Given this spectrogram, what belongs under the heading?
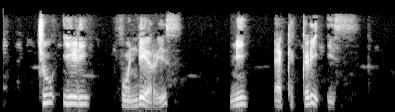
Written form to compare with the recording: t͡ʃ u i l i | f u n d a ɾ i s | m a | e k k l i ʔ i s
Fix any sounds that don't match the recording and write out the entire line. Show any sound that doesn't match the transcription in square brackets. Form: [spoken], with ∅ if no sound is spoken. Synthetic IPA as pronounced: t͡ʃ u i l i | f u n d [i] ɾ i s | m [i] | e k k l i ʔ i s

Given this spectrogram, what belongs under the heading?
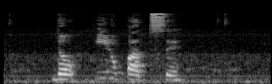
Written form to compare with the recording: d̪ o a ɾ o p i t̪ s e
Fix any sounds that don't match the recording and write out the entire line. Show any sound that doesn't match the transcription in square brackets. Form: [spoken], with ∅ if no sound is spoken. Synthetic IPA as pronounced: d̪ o [i] ɾ [u] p [a] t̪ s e

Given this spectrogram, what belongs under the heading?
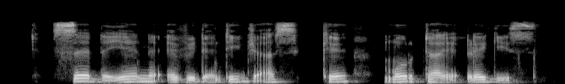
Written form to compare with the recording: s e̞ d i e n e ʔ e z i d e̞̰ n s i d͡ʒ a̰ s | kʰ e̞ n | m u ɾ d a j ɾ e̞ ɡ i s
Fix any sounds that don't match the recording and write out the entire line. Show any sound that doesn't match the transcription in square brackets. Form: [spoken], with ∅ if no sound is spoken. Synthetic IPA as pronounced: s e̞ d [j] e n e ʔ e [v] i d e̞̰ n [t] i d͡ʒ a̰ s | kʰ e̞ [∅] | m u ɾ [t] a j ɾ e̞ ɡ i s

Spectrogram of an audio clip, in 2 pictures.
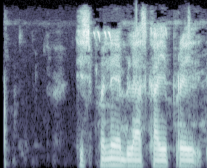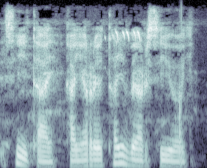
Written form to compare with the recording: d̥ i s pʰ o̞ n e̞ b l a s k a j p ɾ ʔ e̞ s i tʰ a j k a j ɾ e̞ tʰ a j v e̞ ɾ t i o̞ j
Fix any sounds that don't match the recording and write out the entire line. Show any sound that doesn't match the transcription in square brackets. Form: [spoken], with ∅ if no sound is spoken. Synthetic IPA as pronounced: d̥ i s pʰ o̞ n e̞ b l a s k a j p ɾ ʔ e̞ s i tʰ a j k a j ɾ e̞ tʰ a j v e̞ ɾ [s] i o̞ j

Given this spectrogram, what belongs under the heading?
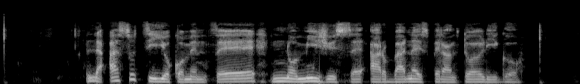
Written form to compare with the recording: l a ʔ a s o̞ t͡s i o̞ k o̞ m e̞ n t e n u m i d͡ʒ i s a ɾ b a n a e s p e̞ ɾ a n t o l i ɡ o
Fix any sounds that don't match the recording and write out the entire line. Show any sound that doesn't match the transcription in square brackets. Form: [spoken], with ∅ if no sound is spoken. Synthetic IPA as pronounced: l a ʔ a s o̞ t͡s i o̞ k o̞ m e̞ n [t͡s] e n [o] m i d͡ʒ i s a ɾ b a n a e s p e̞ ɾ a n t o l i ɡ o

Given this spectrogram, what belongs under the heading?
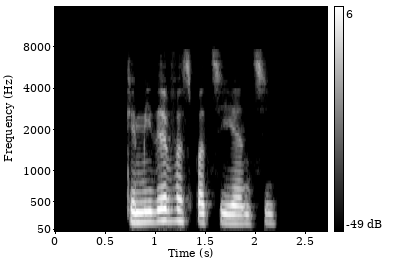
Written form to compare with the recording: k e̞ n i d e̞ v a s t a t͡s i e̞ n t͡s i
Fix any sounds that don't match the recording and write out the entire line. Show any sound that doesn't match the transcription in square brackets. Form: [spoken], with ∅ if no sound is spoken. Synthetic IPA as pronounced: k e̞ [m] i d e̞ v a s [p] a t͡s i e̞ n t͡s i

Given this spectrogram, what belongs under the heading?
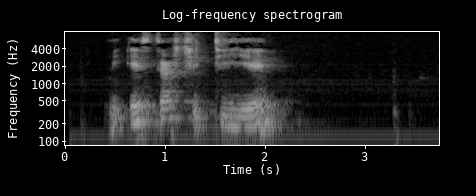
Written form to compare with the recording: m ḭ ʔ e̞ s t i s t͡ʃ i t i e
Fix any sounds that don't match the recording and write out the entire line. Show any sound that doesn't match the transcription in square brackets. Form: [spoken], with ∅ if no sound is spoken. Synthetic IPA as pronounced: m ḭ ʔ e̞ s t [a] s t͡ʃ i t i e

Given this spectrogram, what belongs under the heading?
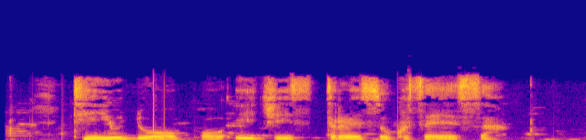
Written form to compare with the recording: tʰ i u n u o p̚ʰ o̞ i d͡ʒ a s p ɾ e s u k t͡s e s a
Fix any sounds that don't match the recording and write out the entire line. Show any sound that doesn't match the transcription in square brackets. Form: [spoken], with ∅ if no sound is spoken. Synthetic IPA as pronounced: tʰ i u [d] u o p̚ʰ o̞ i d͡ʒ [i] s [t] ɾ e s u k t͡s e s a

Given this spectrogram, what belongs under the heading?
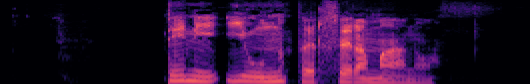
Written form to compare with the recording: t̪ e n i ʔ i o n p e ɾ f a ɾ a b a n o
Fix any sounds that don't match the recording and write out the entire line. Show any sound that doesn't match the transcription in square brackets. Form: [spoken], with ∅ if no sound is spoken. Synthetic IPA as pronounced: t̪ e n i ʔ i [u] n p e ɾ f [e] ɾ a [m] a n o

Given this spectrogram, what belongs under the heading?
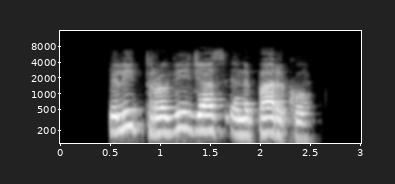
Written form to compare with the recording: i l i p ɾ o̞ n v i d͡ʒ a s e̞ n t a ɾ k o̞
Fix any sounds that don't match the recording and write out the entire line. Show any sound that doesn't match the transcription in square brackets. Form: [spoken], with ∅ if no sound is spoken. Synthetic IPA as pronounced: i l i [t] ɾ o̞ [∅] v i d͡ʒ a s e̞ n [p] a ɾ k o̞

